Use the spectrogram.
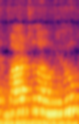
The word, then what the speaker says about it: Bartolomeu: um all right so the pronunciation is bartolomeu it's a different pronunciation now they've updated it so it's trying to get fully into his pronunciation right who made it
